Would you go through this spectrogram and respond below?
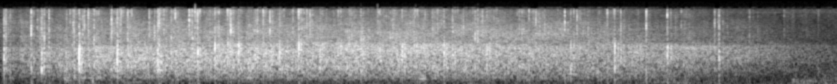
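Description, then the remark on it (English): A room full of people claps steadily for several seconds to welcome a speaker before her talk on the British drone incidents, a dense, even wash of applause that holds at a consistent level throughout with no voices standing out. “Give her a warm applause”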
